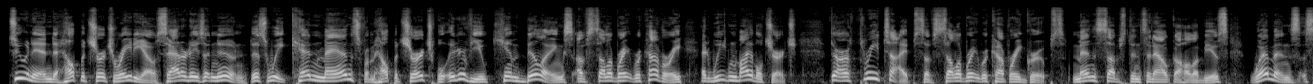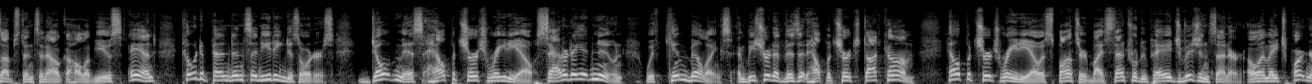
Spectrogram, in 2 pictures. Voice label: help a church radio spot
